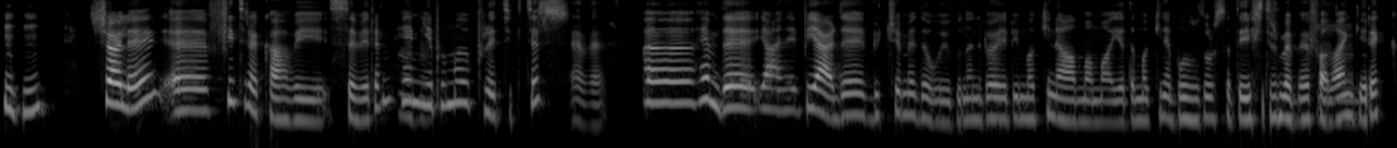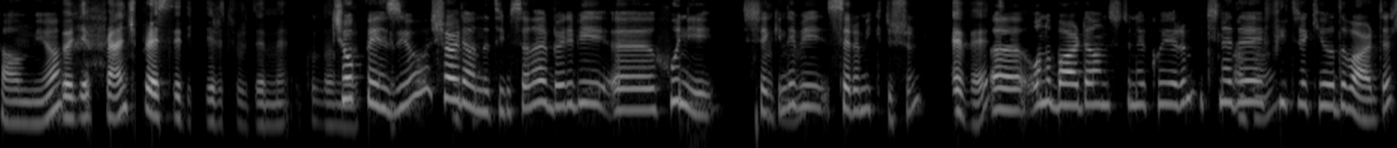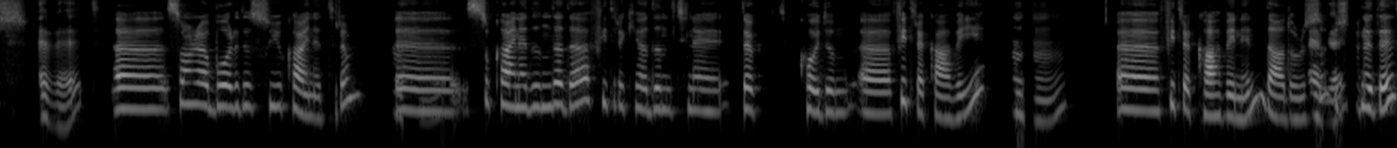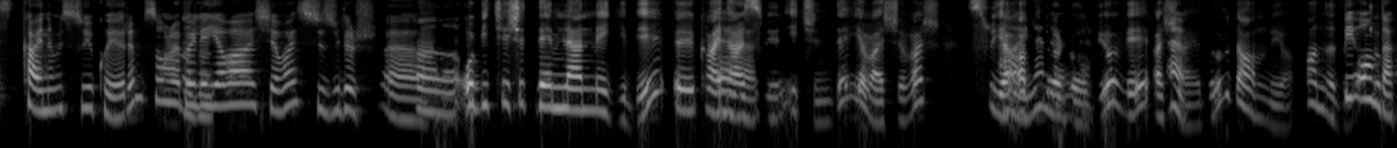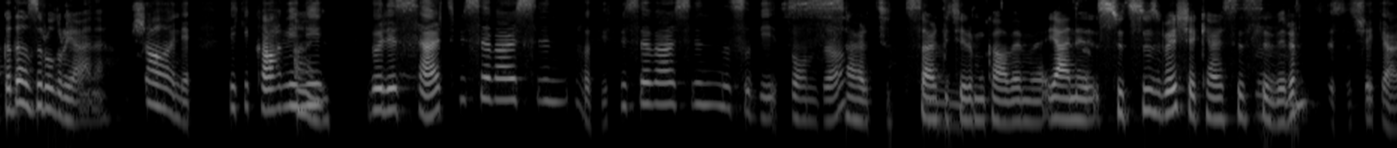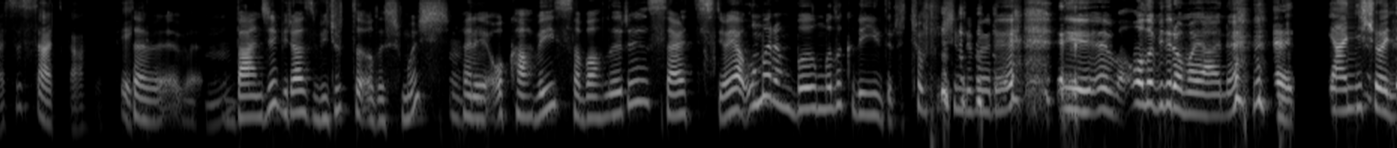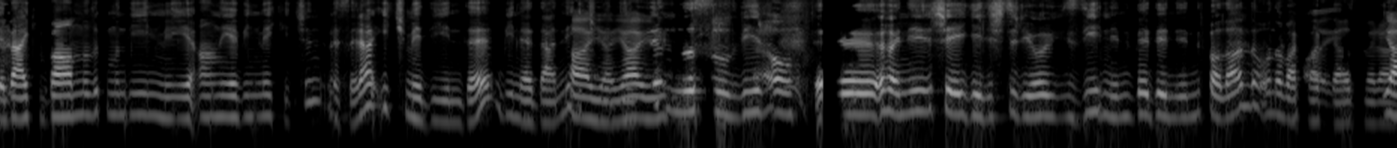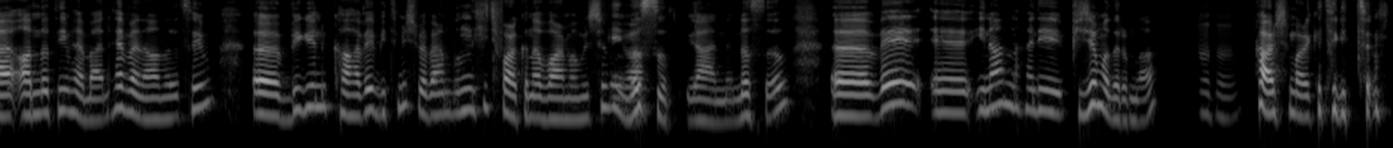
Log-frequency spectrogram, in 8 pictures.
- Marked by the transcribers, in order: tapping; in English: "french press"; other background noise; unintelligible speech; lip smack; chuckle; chuckle; stressed: "Nasıl?"; laughing while speaking: "gittim"
- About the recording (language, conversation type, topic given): Turkish, podcast, Evde huzurlu bir sabah yaratmak için neler yaparsın?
